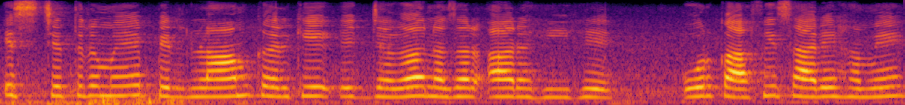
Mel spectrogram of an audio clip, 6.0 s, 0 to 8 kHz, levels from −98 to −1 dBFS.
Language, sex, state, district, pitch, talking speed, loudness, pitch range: Hindi, female, Madhya Pradesh, Bhopal, 250 Hz, 150 wpm, -17 LUFS, 245-265 Hz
